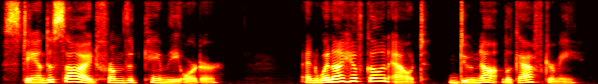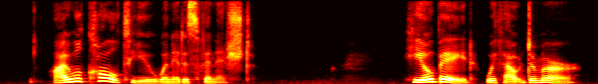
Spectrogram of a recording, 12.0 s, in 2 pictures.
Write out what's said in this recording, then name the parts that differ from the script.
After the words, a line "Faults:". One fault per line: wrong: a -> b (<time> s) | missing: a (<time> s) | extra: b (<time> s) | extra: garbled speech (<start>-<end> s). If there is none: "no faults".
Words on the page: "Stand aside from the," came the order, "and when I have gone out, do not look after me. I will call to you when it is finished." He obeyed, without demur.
"Stand aside from the," came the order, "and when I have gone out, do not look after me. I will call to you when it is finished." He obeyed, without demur.
Faults:
no faults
